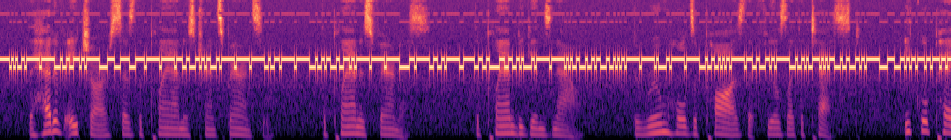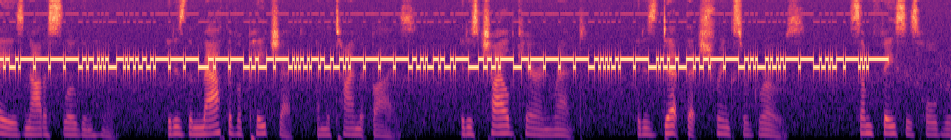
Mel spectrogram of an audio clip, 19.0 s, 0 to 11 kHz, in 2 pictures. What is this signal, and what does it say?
RTTY (50 baud, 450 Hz shift), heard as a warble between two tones, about 2350 Hz centre. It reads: … COMMUNAL ACTIVITIES ARE RUN BY NON-PROFIT ORGANIZATIONS OWNED BY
